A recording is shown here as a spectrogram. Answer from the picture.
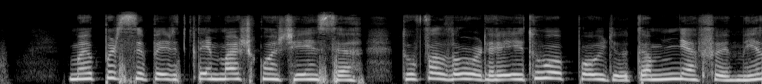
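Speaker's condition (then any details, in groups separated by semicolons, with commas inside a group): Ataxia after brain injury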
